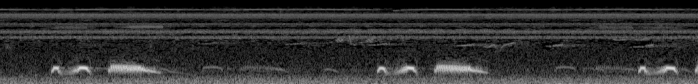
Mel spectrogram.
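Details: Spotted dove kept as a lure bird to attract other doves, giving three low cooing phrases about every three seconds, each two short hooked notes then a longer burry coo, with faint softer coos between and a steady high whine behind.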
